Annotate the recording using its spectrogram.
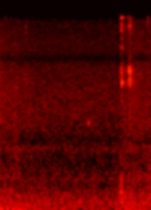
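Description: Near silence with faint room tone, then two quick clicks from a computer mouse near the end.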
